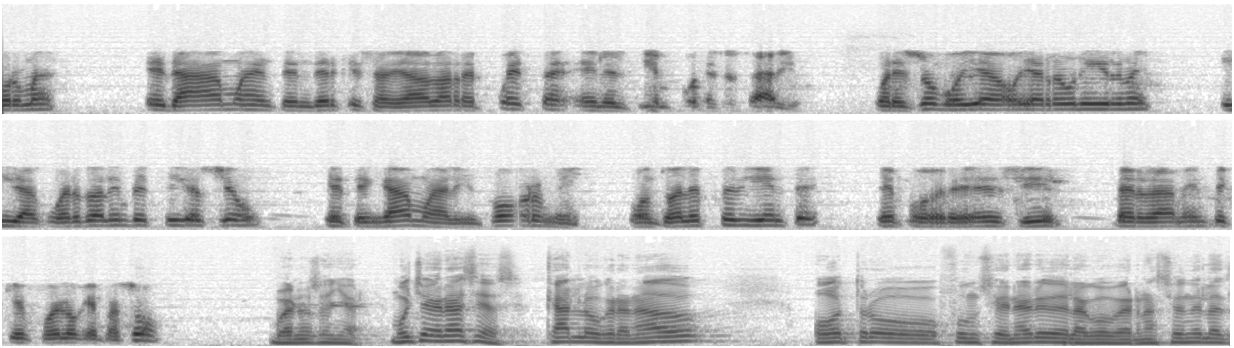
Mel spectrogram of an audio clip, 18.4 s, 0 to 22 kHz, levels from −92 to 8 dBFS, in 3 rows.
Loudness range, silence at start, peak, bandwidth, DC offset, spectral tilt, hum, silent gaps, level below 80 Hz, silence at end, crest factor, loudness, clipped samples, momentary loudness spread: 7 LU; 0 s; -4 dBFS; 12.5 kHz; under 0.1%; -6.5 dB/octave; none; none; -66 dBFS; 0 s; 18 dB; -22 LUFS; under 0.1%; 11 LU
